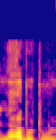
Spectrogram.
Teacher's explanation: it's the fourth last syllable that I'm putting the stress on that word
